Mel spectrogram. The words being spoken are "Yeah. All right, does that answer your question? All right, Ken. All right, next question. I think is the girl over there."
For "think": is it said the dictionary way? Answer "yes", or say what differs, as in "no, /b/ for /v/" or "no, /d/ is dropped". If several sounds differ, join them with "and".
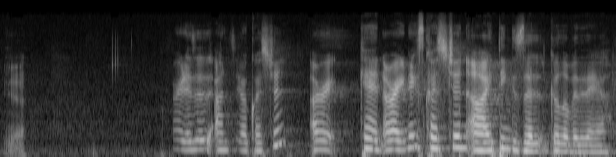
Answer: yes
